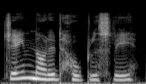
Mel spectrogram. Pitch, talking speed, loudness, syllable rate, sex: 235 Hz, 125 wpm, -15 LUFS, 5.3 syllables/s, female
